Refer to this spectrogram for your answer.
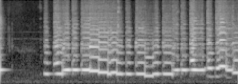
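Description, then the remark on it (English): A short, lively melody played on a tin whistle, with bright, clear notes shifting quickly up and down for about three seconds after a brief silence. “I've actually got all my whistles with me.”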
